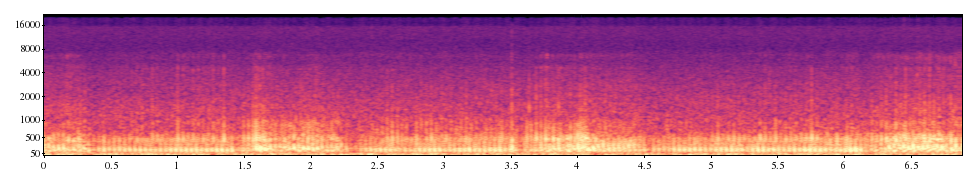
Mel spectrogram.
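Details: Calming purr of a pet cat: a low vibrating drone rising and falling in breath-length surges, briefly dipping just past two seconds before resuming steadily to the end.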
